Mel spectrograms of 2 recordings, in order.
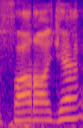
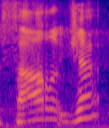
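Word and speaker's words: الفرج: Bunyi hadis wa annal faraja ma'al karbi, yang artinya dan kelapangan itu bersama kesulitan. Tapi kalau dia membacanya wa annal farja, bisa ditembak pakai AK-47 sama orang Yaman dia. Bisa dilempar sama orang Arab.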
